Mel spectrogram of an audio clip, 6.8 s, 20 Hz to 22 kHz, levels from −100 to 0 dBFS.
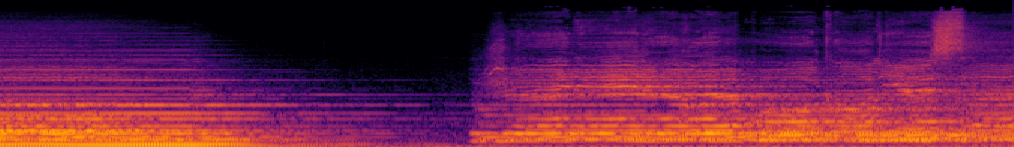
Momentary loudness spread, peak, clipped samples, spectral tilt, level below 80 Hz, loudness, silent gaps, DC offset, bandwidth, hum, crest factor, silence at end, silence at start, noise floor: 16 LU; -10 dBFS; under 0.1%; -7 dB/octave; -34 dBFS; -24 LUFS; none; under 0.1%; 15 kHz; none; 14 dB; 0 s; 0 s; -49 dBFS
